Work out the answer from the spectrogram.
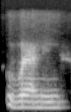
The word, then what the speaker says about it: Renny: with my contact information it's randy c i always tell people it's like jenny with an r that's easier my email is rc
